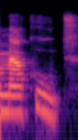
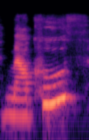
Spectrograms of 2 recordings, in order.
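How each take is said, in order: First: The word ends with a 't' sound. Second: The word ends with a 'th' sound. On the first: This is how some other people pronounce it. "Some people say Kut" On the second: This is the speaker's own pronunciation. "I say Kuth"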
